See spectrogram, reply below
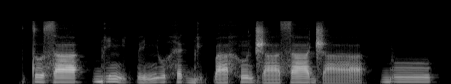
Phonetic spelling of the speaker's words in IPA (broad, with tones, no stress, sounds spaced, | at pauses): t ʊ˦˨ z a˦ | b i˦ ɲ i˨ k͡p ɪ˨ ɲ u˦ h ɛ˦ ɡ͡b i˨ k͡p a˨˦ h ũ˦ d͡ʒ aː˨ s aː˦ d͡ʒ aː˨ | b uː˦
